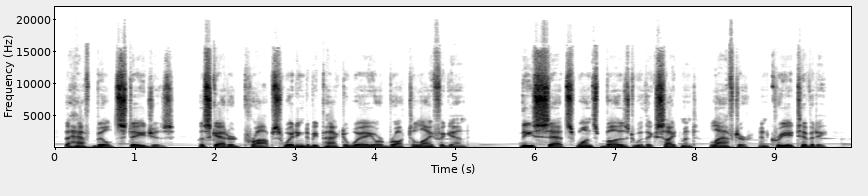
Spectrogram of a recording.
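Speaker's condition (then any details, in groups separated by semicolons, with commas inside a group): No condition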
